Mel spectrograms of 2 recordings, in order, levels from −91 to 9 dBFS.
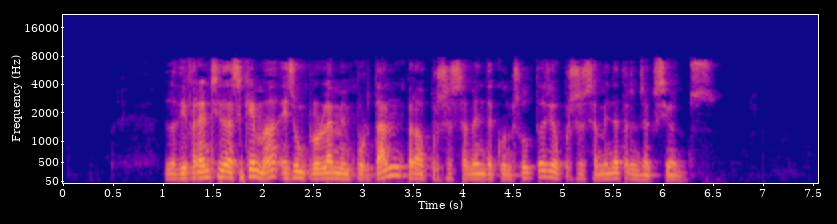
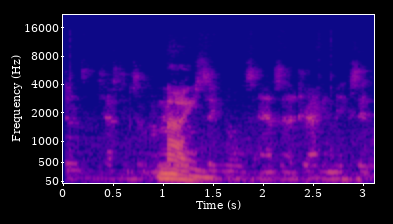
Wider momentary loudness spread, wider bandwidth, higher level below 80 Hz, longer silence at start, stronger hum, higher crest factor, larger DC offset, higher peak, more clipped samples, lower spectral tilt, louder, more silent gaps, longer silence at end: second, 9 LU vs 22 LU; second, 8 kHz vs 15.5 kHz; first, -54 dBFS vs -66 dBFS; first, 1 s vs 0.05 s; neither; about the same, 18 dB vs 22 dB; neither; first, -2 dBFS vs -18 dBFS; neither; second, -5 dB/octave vs -6.5 dB/octave; first, -19 LUFS vs -40 LUFS; neither; first, 1.1 s vs 0 s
